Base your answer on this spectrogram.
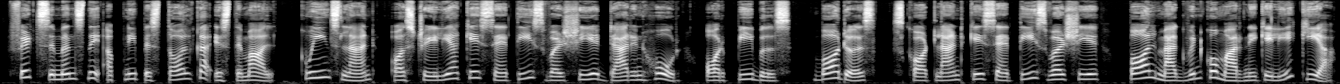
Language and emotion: Hindi, neutral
